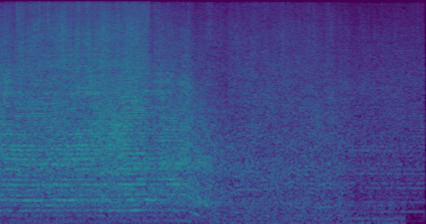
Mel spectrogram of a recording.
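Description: Race car engine in a stock-car racing video game, roaring along the front straightaway at Talladega: a loud, sustained, buzzing drone that eases slightly in volume midway and holds steady to the end.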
